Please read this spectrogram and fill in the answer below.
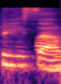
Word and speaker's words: Teresa: So, Teresa rhymes with Lisa.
